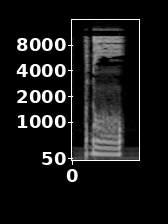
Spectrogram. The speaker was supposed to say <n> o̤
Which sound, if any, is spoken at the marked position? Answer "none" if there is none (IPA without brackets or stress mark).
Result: ɗ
